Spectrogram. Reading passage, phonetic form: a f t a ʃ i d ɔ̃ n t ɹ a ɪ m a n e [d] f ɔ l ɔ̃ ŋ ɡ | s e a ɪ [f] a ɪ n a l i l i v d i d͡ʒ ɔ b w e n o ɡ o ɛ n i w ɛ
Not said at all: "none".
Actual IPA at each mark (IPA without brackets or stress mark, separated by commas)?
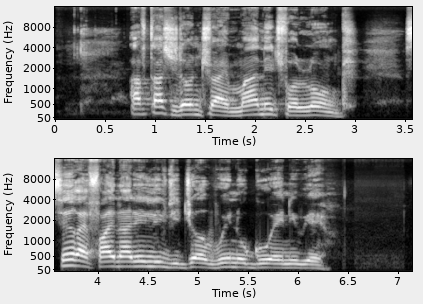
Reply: d͡ʒ, f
